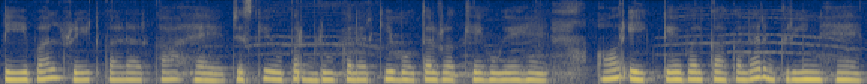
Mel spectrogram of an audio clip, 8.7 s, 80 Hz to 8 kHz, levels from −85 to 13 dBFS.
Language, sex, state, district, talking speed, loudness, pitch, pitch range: Hindi, female, Jharkhand, Deoghar, 145 wpm, -15 LUFS, 205 Hz, 200-215 Hz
